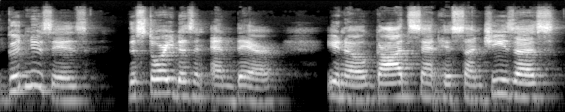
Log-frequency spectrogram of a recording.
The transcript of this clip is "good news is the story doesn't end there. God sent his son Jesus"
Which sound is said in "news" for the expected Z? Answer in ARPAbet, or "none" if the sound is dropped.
Z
